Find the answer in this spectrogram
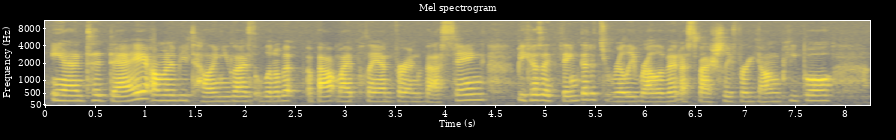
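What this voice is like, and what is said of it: Strained, unwell-sounding voice. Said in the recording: “I'm sorry that my voice sounds like this right now, and if it's annoying ... I had COVID this past week, and so I'm still recovering, and I have like this little chest gremlin”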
